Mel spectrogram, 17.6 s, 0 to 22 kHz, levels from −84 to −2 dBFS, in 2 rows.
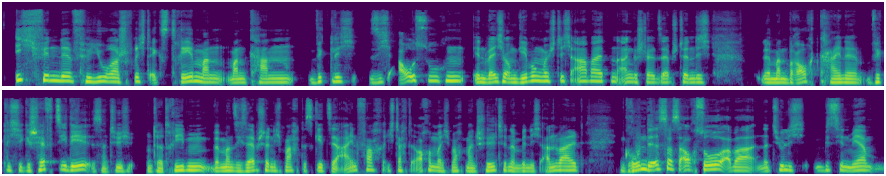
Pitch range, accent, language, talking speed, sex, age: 130-160 Hz, German, German, 205 wpm, male, 30-49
